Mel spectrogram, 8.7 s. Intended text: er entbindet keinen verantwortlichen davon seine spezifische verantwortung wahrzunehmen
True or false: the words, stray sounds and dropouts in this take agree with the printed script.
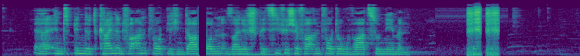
false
